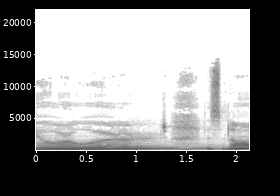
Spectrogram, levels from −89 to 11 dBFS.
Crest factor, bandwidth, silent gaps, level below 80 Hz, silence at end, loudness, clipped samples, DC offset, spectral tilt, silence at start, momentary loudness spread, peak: 12 dB; 14.5 kHz; none; -60 dBFS; 0 s; -28 LUFS; under 0.1%; under 0.1%; -5.5 dB/octave; 0 s; 12 LU; -14 dBFS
